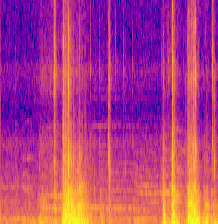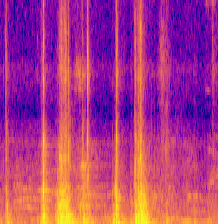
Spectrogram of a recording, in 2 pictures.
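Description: Irregular clanks and scrapes of pliers and a water filter's fitting against a kitchen faucet, about eight in a few seconds, as the fitting is worked but will not catch on.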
